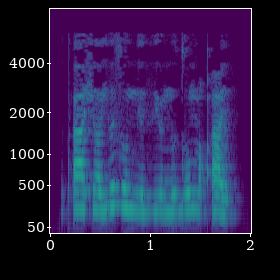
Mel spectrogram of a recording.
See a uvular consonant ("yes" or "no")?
yes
